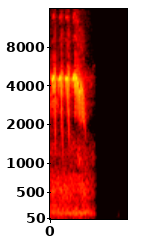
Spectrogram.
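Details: A female Red-winged Blackbird gives her aggressive song, used to drive another female from her territory: a harsher, quick high chatter of four sharp notes in about half a second, the last drawn out and buzzy.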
